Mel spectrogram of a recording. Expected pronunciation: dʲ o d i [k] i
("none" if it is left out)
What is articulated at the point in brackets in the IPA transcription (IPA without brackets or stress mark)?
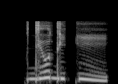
k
